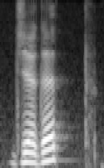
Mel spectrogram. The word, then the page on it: Jagat: Sanskrit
